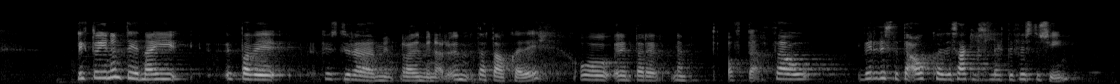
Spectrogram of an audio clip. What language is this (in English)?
Icelandic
